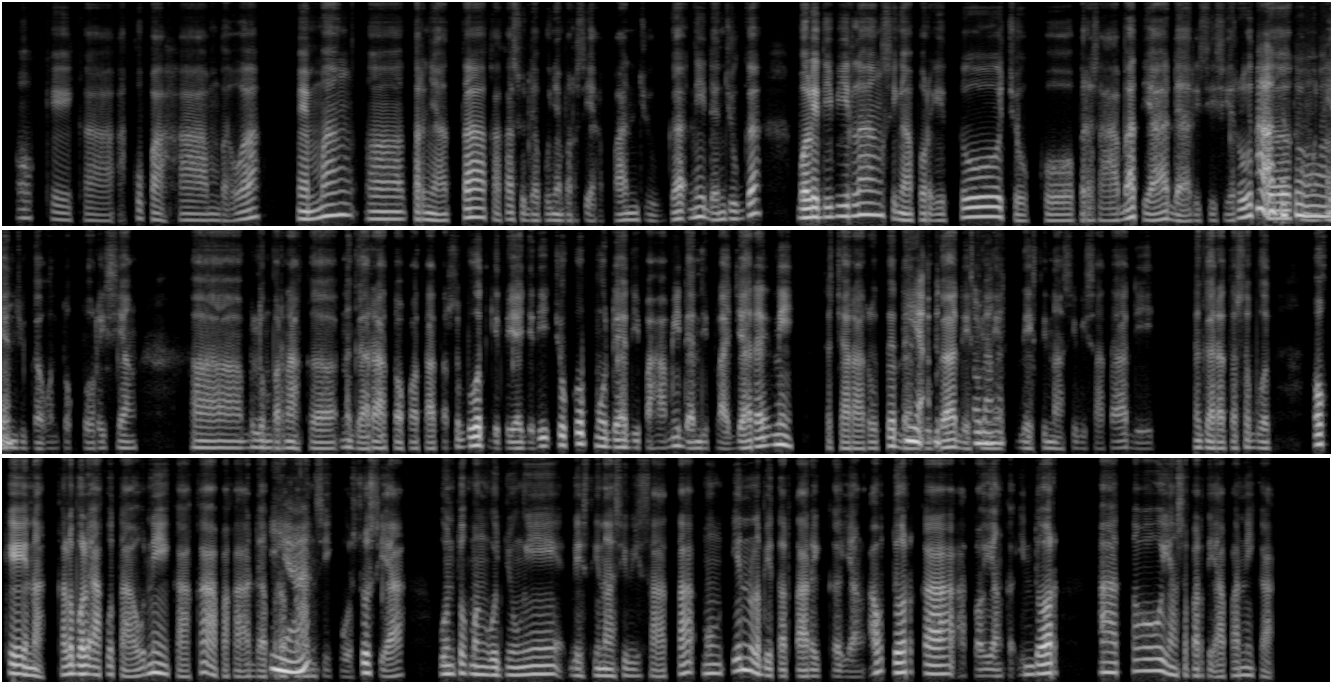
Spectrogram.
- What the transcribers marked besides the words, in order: "Singapura" said as "Singapur"; "dipelajari" said as "dipelajarai"; in English: "outdoor"; in English: "indoor"
- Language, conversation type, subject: Indonesian, advice, Bagaimana cara menikmati perjalanan singkat saat waktu saya terbatas?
